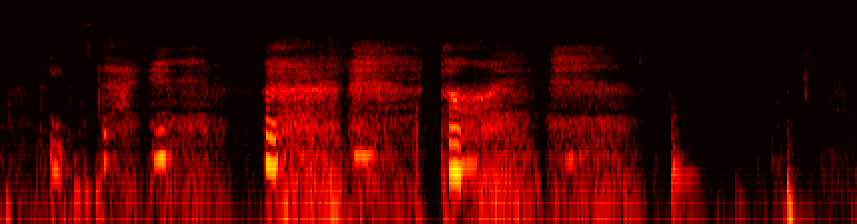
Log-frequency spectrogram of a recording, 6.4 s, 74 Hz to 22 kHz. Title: Tired Moan and Pain Moan with 1 sneeze (allergic to dusts)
